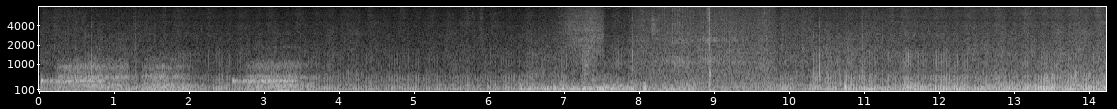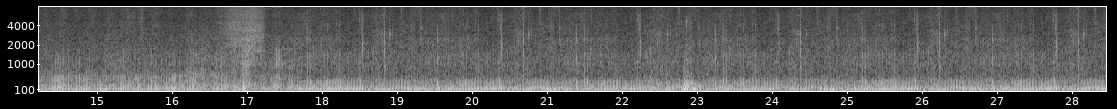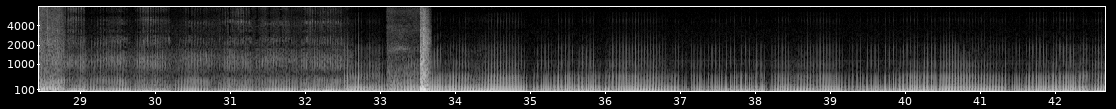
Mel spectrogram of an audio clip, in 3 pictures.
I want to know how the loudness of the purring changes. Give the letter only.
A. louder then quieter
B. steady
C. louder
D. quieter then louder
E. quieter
A.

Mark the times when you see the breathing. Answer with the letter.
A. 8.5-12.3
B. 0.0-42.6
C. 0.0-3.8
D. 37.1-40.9
C.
